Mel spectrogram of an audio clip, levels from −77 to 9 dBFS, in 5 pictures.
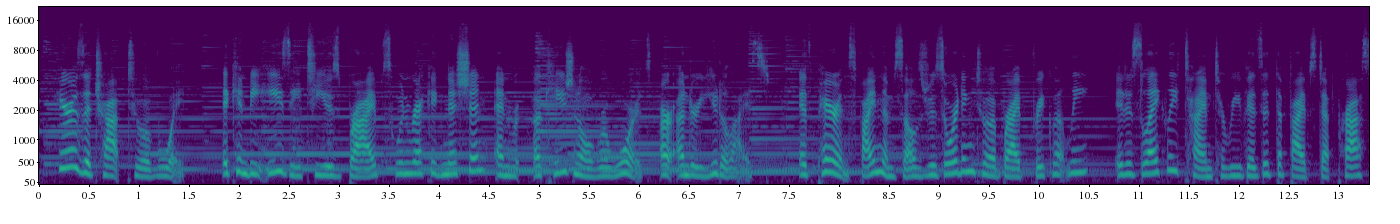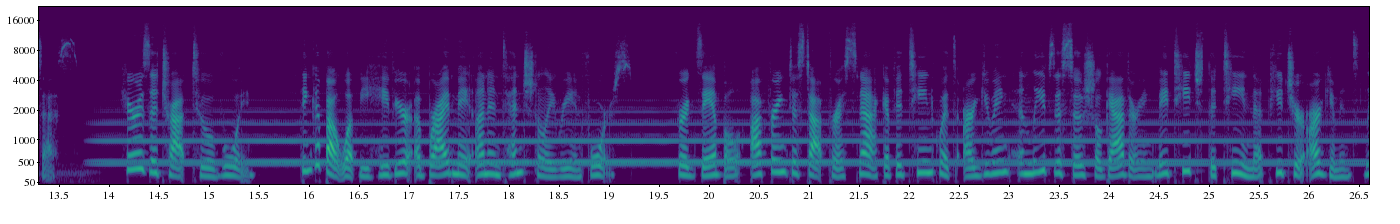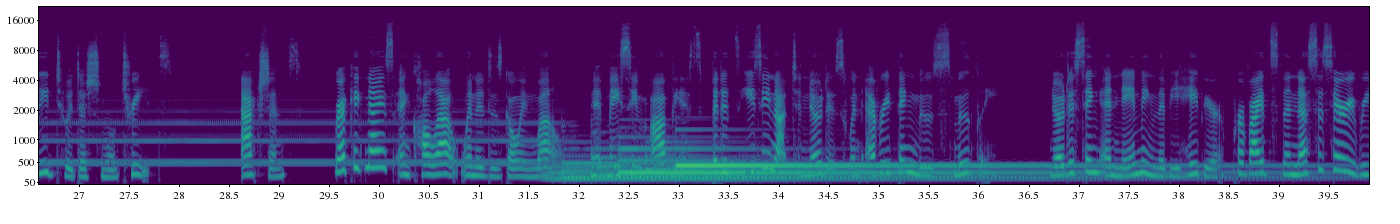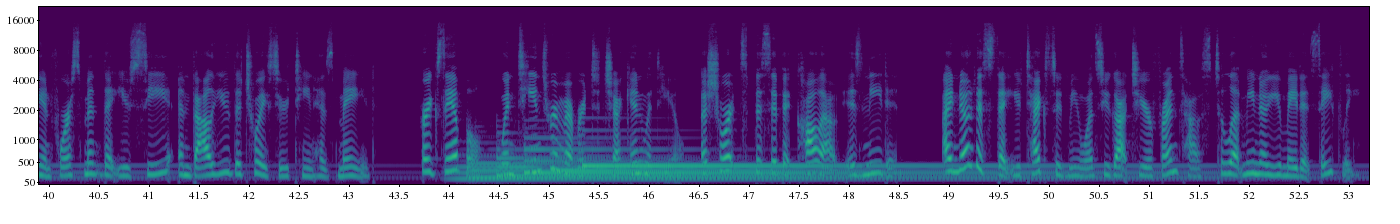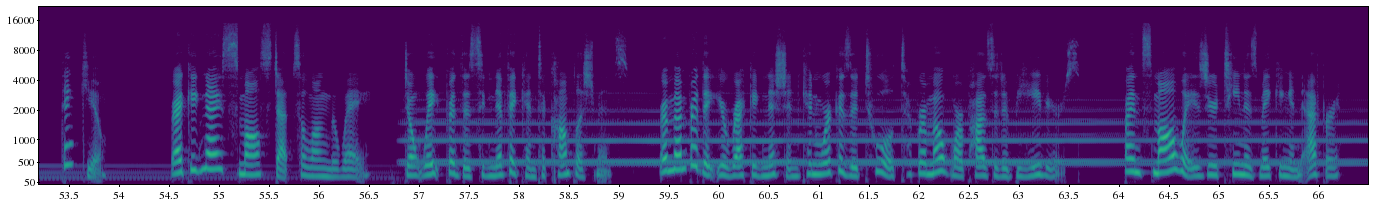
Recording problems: background music; loud; throughout; 3 dB below the speech

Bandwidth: 15 kHz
